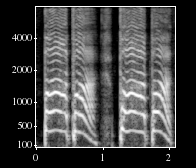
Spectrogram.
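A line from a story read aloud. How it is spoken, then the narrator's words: Shouting. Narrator (Russian): кричал Бранд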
